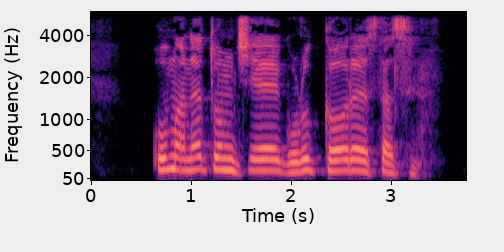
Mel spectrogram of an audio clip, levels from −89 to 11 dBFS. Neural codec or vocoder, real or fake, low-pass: none; real; 5.4 kHz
